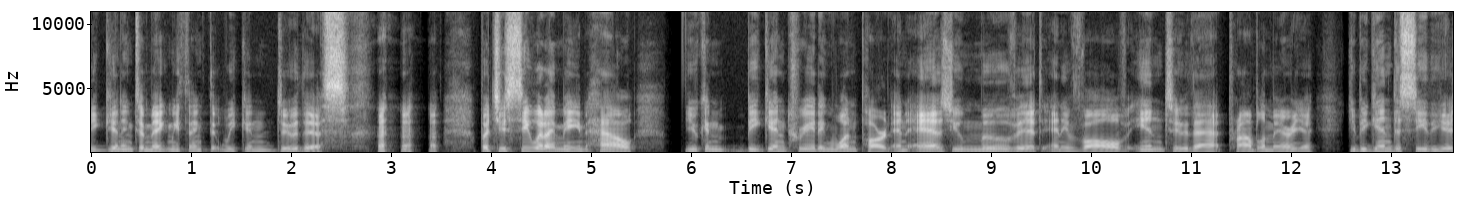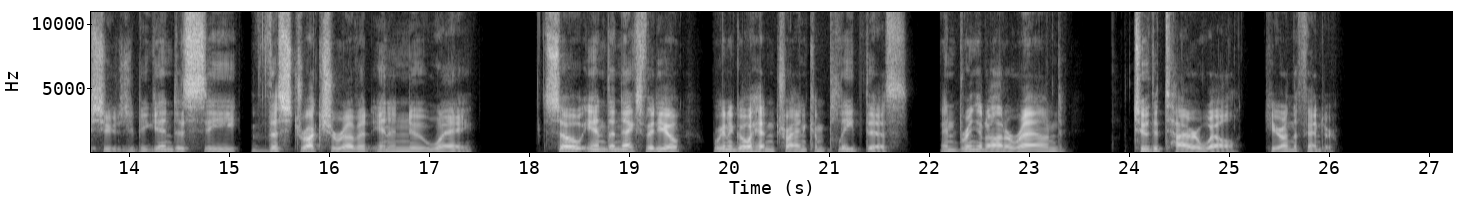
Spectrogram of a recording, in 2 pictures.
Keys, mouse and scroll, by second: 0.0 scroll up 3, 2.1 click, 2.8 Tab, 3.0-4.8 middle drag, 4.8 shift+middle click, 5.3-7.1 scroll up 2, 11.6 scroll up 1, 12.0 middle click, 12.9 middle click, 13.9 middle click, 14.2 scroll up 1, 23.1 middle click, 23.1 scroll up 1, 23.2 scroll down 1, 23.4-26.2 shift+middle drag.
